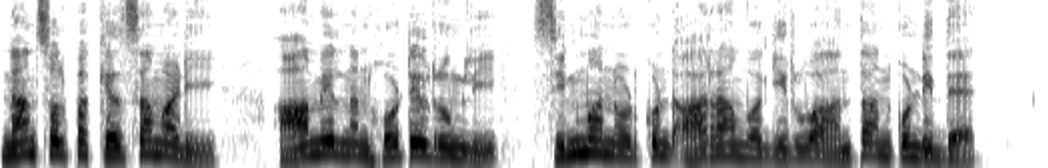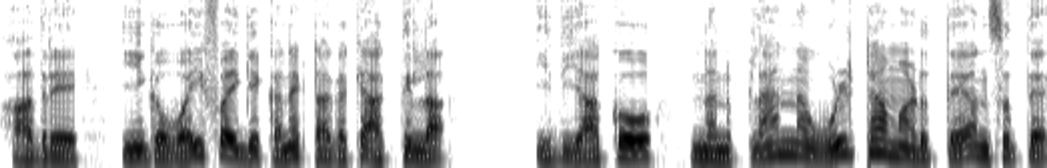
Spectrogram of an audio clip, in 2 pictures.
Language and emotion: Kannada, sad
